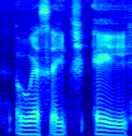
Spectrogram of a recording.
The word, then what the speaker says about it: Osha: So Osha is pronounced with an accent on the A, O-S-H-A with an accent, so it's Osha.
